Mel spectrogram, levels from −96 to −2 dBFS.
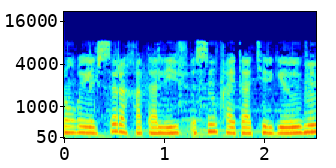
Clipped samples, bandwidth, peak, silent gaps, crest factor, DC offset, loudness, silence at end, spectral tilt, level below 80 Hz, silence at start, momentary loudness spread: under 0.1%; 8.8 kHz; -14 dBFS; none; 12 dB; under 0.1%; -28 LUFS; 0 s; -6 dB/octave; -56 dBFS; 0 s; 4 LU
